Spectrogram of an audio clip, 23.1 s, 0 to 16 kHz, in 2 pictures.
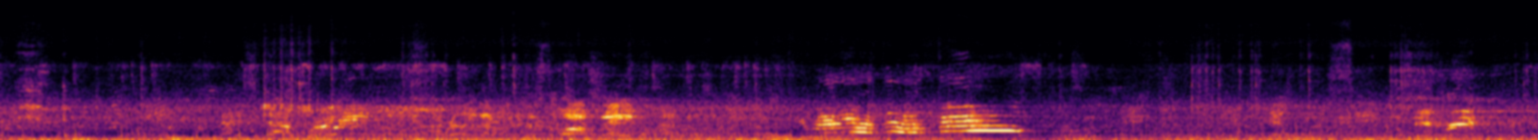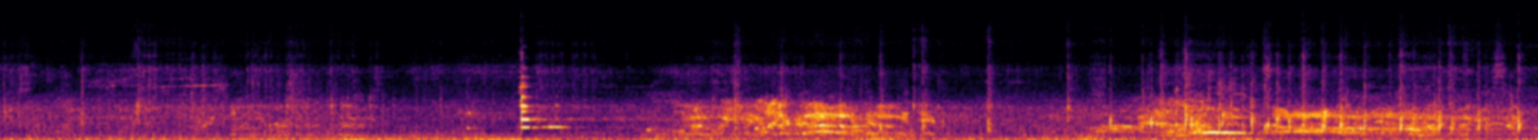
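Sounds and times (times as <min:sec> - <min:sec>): wind rumble on microphone: 0:00.0 - 0:23.0.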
